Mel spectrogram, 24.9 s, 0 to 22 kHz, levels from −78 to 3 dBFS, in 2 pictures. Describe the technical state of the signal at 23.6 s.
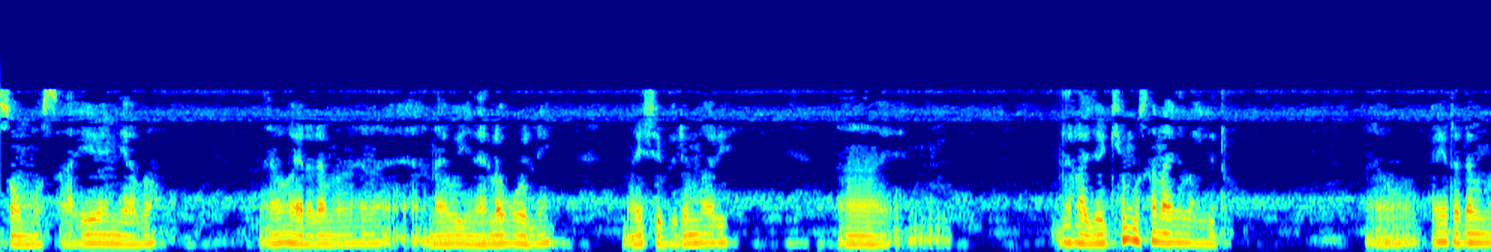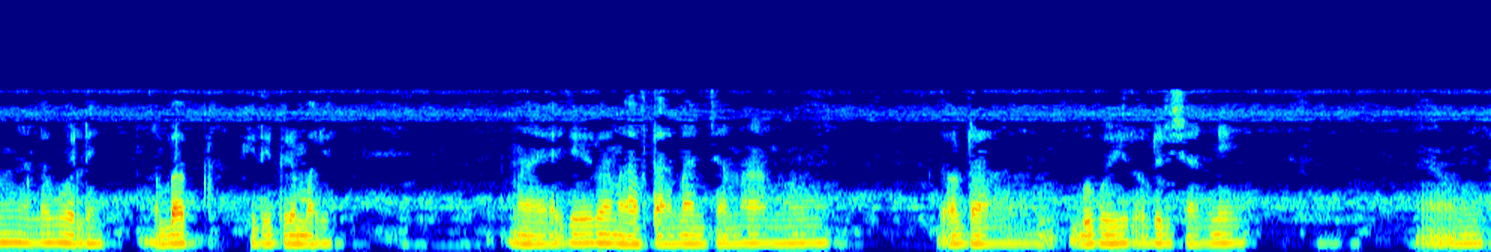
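Likely MP3 compression at a starved bitrate, consistent with about 24 kbps, runs through the whole clip: the treble stops at 5.8 kHz, and weak components flicker, leaving the speech watery and swirly.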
